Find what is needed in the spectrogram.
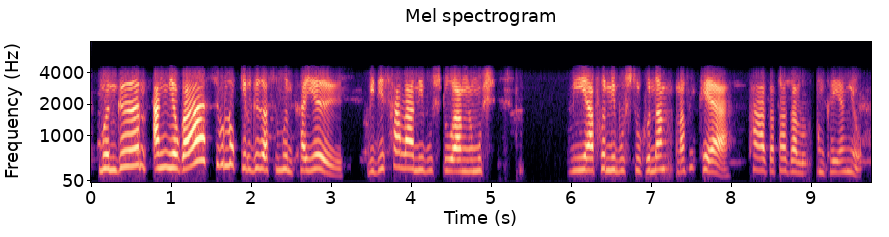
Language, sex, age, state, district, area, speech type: Bodo, female, 30-45, Assam, Udalguri, urban, conversation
